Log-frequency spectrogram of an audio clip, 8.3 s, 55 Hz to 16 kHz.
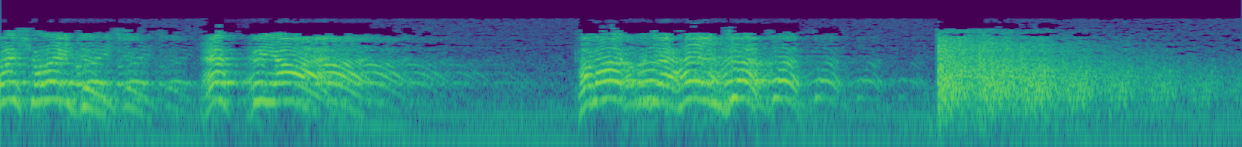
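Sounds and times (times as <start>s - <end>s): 
speech: 0.2s - 2.6s, 3.8s - 5.8s
gunshot fired at FBI agents during a nighttime standoff: 6.2s - 8.2s.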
